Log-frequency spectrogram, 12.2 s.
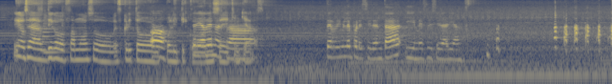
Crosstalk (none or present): present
